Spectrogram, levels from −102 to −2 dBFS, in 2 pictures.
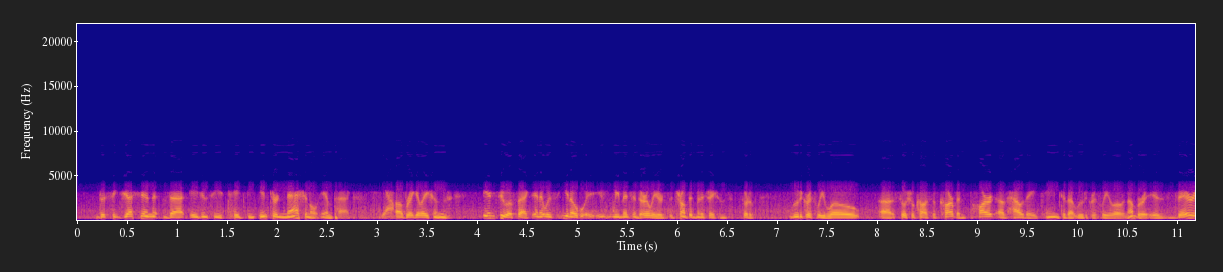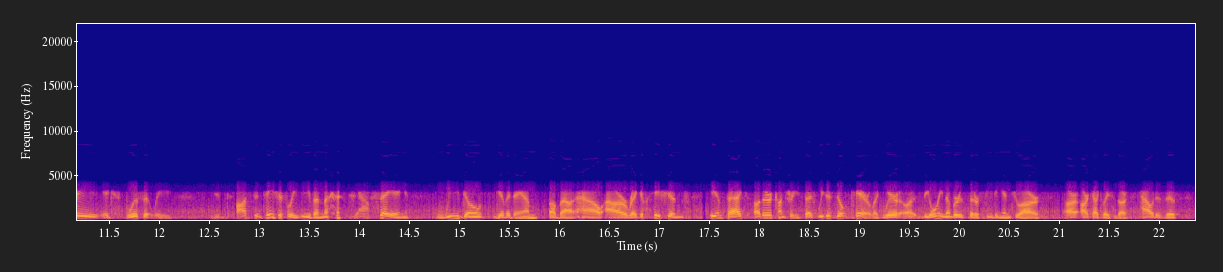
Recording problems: wrong speed and pitch; too fast and too high; 1.6 times normal speed
phone-call audio
wind noise on the microphone; occasional gusts; 20 dB below the speech

